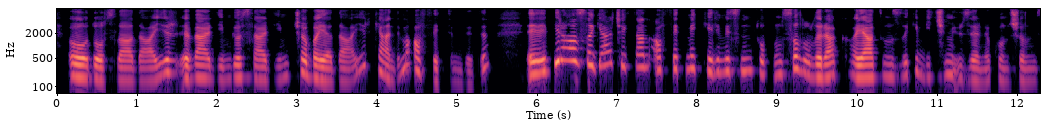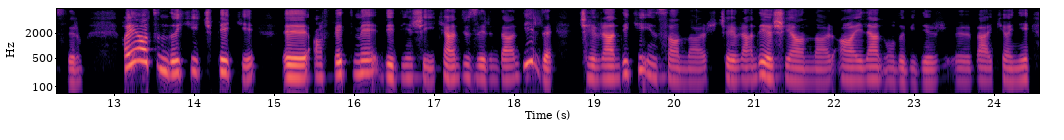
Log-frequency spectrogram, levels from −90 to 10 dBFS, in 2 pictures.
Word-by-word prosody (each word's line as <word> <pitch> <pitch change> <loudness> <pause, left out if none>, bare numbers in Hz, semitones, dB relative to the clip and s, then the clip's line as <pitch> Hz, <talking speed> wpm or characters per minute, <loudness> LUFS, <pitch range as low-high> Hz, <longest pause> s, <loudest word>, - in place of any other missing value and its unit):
o 175 -2 +8
dostluğa 145 -2 0
dair 165 +5 0
verdiğim, 160 -2 0
gösterdiğim 165 -1 -3
çabaya 165 - +2
dair 145 - -8
kendimi - - -4
affettim." 135 - -6
dedin. 190 - -12 0.4
Eee, 215 +3 +6
biraz 430 -1 +7
da 345 - +6
gerçekten 315 -2 -4
affetmek 265 +1 -5
kelimesinin 240 +1 -2
toplumsal 205 +3 0
olarak 180 -1 +2
hayatımızdaki 175 +4 +2
biçimi 175 +4 -5
üzerine 145 -3 -8
konuşalım 140 -1 -7
isterim. 135 0 -10 0.5
Hayatında 320 - +5
hiç 220 +1 -1
peki, 215 -8 +1 0.4
eee, 170 -1 +7
affetme 200 +5 -2
dediğin 165 -1 -3
şeyi 155 -4 -6
kendi 160 +2 -2
üzerinden 155 0 -4
değil 400 +3 +1
de - - -2 0.3
çevrendeki 160 +9 -2
insanlar, 145 - -5
çevrende 155 +3 -5
yaşayanlar, 140 -5 -1
ailen 150 0 -4
olabilir, 135 +1 -14
eee, 140 -1 -15
belki, 145 +1 -9
hani, 145 +2 -8
170 Hz, 105 wpm, -26 LUFS, 145-215 Hz, 0.5 s, o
